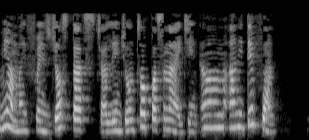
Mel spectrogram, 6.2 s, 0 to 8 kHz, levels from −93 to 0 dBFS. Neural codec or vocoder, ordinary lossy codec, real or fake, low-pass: vocoder, 44.1 kHz, 128 mel bands every 512 samples, BigVGAN v2; MP3, 24 kbps; fake; 7.2 kHz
